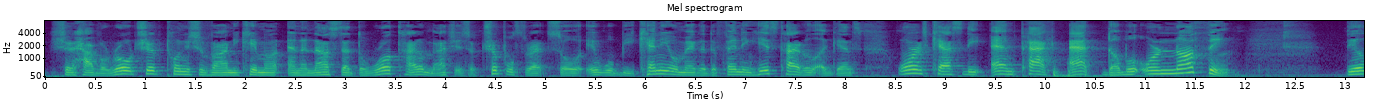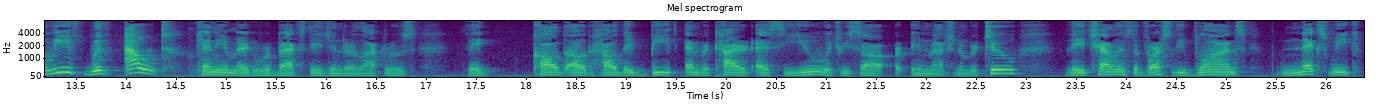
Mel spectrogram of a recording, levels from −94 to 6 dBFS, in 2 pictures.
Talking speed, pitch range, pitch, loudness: 160 wpm, 110-150 Hz, 125 Hz, -24 LUFS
